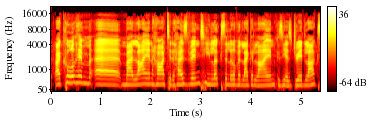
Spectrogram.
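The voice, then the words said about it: South African accent. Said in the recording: “you can hear from my accent as well. I was raised in South Africa.”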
